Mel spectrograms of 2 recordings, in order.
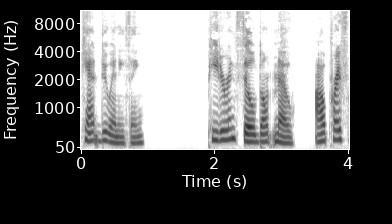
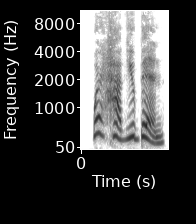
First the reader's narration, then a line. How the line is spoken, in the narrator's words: shouted Peter from the top of the yard wall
